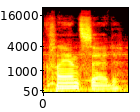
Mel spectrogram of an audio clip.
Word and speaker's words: Clanced: The Clanced pronounced Clansed.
